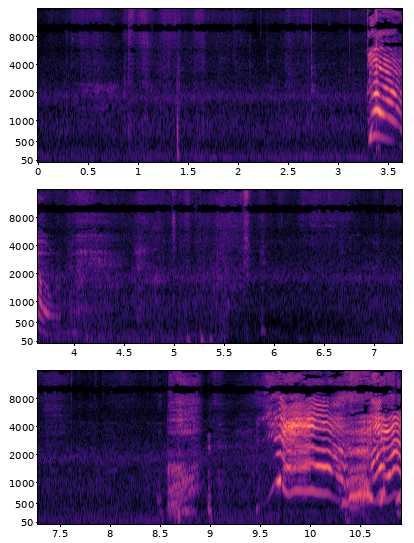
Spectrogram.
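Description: Quiet outdoor background broken about three seconds in by a child's short, high squeal that falls in pitch, and near the end by a child's loud, high, wavering shout.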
